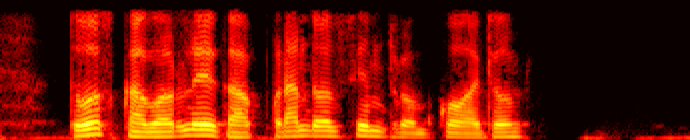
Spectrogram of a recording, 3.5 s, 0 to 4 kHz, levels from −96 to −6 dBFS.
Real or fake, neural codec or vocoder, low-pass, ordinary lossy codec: fake; codec, 16 kHz, 2 kbps, X-Codec, HuBERT features, trained on general audio; 3.6 kHz; AAC, 32 kbps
